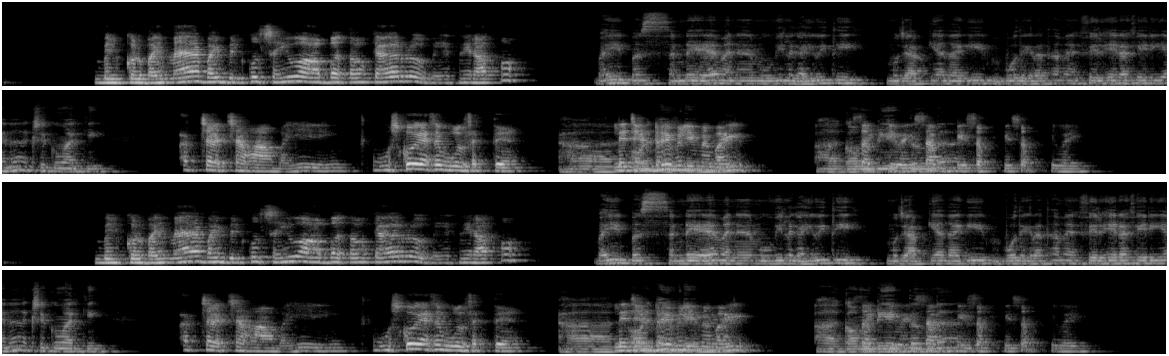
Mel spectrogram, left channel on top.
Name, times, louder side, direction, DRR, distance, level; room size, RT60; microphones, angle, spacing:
voice 1, 0.9-5.2 13.4-16.8 17.8-19.1 20.2-22.5, left 2 dB, 45° left, 6 dB, 0.9 m, -24 dB
voice 2, 5.9-8.6 8.8-12.6 17.2-18.9 19.8-21.4, right 1 dB, 50° right, 0 dB, 1.5 m, -30 dB
9.9 x 3.4 x 3.6 m, 0.39 s
head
